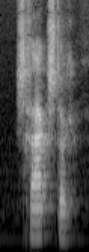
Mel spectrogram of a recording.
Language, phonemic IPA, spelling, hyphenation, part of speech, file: Dutch, /ˈsxaːk.stər/, schaakster, schaak‧ster, noun, Nl-schaakster.ogg
- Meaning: female chess player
